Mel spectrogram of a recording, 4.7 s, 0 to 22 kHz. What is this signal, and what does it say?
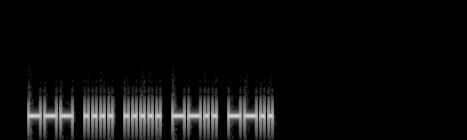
Morse code, heard as a keyed tone, about 32 wpm, 700 Hz. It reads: OH5ZZ
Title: DXCC-100 Call Signs - 5 Characters - Repeated 3x - 30wpm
